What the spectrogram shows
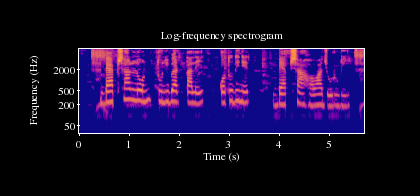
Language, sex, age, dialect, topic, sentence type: Bengali, female, 18-24, Rajbangshi, banking, question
